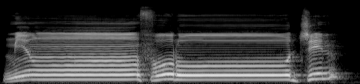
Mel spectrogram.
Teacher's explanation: मीम मुतहरिक, नून साकिन, फ़ा भी मुतहरिक है, रा के ऊपर पेश हो, रा को पुर पढ़ते हैं यानी मोटा करके पढ़ते हैं। वाव साकिन वाव से पहले पेश वाव मद्दा खींच कर पढ़ेंगे और जीम मुनव्वन है।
